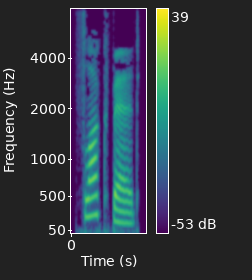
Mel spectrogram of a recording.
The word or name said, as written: flockbed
